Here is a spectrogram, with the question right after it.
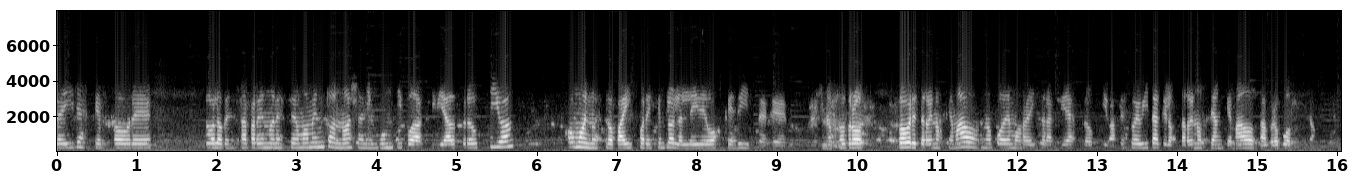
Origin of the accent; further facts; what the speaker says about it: Argentina; lo mejor que podemos hacer como argentinos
